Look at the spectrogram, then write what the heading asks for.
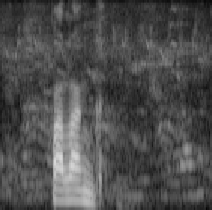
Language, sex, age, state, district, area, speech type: Kashmiri, male, 18-30, Jammu and Kashmir, Shopian, rural, read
